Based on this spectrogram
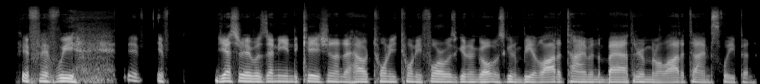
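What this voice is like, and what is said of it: Rough, rocky sick voice. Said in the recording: “if you can't tell, my voice is a little rocky”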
